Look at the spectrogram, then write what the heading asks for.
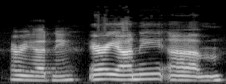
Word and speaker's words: Ariadne: And Asterion is about Ariadne. How do you say it? Ariadne, and she's a badass assassin.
